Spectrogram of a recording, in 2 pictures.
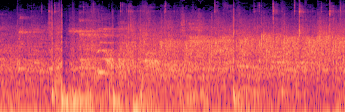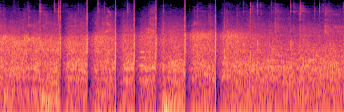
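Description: Table tennis ball clicking off the bats and the table during a rally, a fast run of sharp clicks a little past the middle, over the background chatter of a large sports hall.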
